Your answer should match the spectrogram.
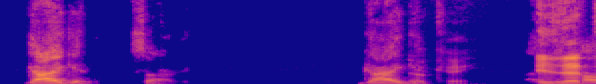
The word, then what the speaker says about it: Gigan: all right I'll do uh Godzilla rivals uh gegan Gigan sorry Geiger okay is that the correct pronunciation are you just doing it I I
